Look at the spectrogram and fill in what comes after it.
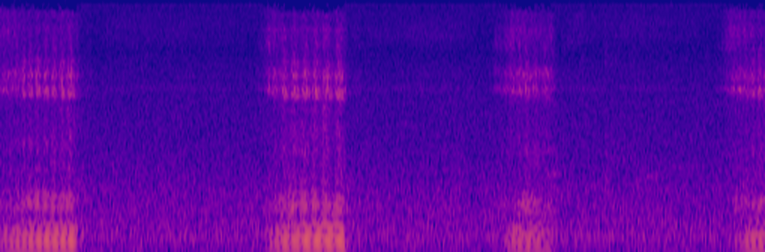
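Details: Mia, a Boxer, keeps snoring in a quiet room; loud, grating snores roughly one second each alternate with softer ones, recurring about every three seconds.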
